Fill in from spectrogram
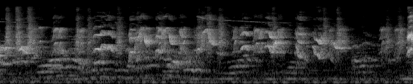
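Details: Black-naped oriole eight months of age, starting to sing fully, pours out a continuous stream of chattering, squawking notes and brief high whistles.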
